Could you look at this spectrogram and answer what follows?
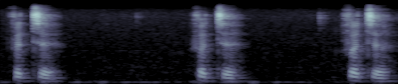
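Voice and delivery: "photo" said "FOH-tuh", repeated with pauses; schwa pronunciation. Shown as a demonstration. Teacher drilling the unstressed syllable for learners, schwa pronunciation. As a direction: reduce the last O of "photo" to "uh". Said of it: "So please don't pronounce that O".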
